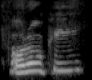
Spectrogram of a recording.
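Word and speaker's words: Photopea: thumbnails, I'm using it's Photo P, but it's pronounced photo like in photo, and then P like the vegetable, PEA.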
